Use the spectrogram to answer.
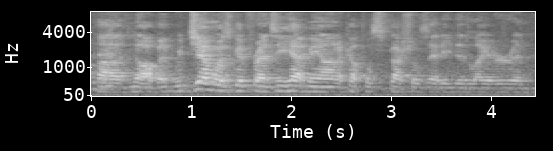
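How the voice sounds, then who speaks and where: A man's voice: medium pitch, fairly even intonation, brisk, a little mellow. Older man telling stories in an echoey room. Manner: chatty and jokey, acts out quotes with a raised voice. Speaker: entertainer telling stories at a museum talk. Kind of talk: storytelling to a live audience. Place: museum event room. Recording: echoey room, distant mic, noisy background.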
